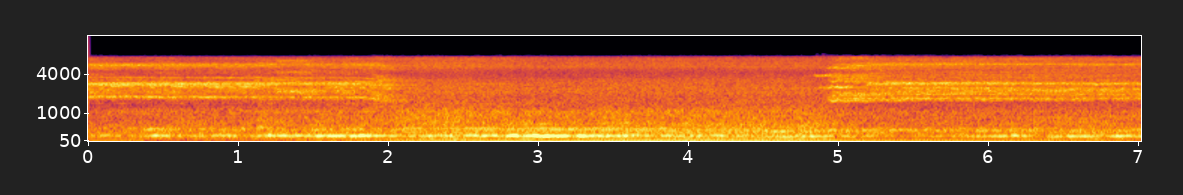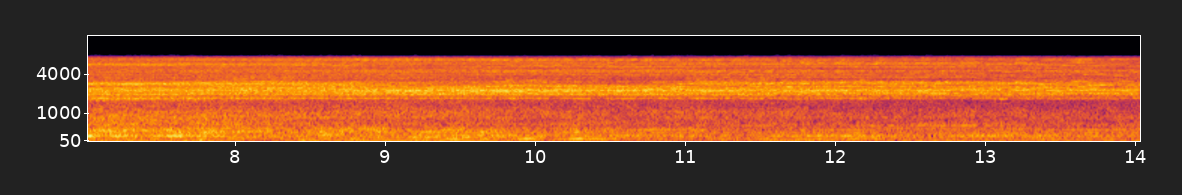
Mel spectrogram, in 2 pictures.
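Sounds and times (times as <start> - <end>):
train high-pitched hissing whine: 0.0 - 14.0
low engine hum: 2.1 - 5.0.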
